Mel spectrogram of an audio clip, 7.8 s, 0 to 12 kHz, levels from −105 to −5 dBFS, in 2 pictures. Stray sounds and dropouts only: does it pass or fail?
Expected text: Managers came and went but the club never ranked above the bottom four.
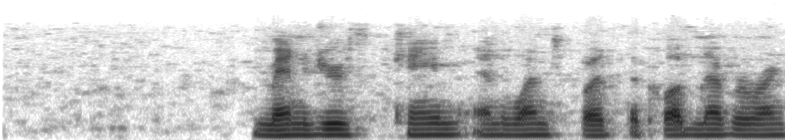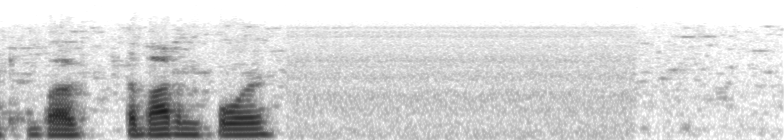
pass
